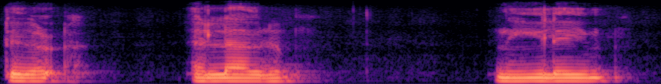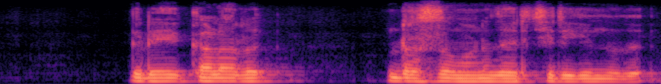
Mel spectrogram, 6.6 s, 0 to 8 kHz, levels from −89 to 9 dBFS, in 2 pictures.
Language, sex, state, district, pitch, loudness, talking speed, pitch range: Malayalam, male, Kerala, Kollam, 115 Hz, -16 LUFS, 55 wpm, 115-120 Hz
